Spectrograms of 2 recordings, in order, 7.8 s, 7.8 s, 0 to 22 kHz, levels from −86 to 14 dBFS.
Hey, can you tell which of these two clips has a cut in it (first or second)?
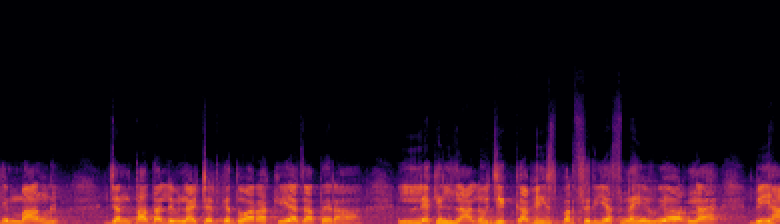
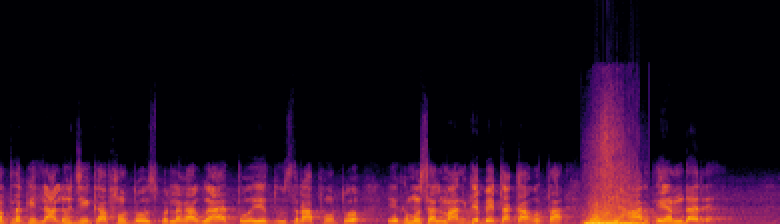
second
